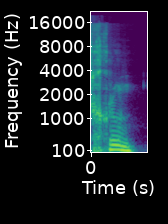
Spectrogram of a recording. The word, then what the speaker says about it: Groen: That's not correct, Jackson. It's groen.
